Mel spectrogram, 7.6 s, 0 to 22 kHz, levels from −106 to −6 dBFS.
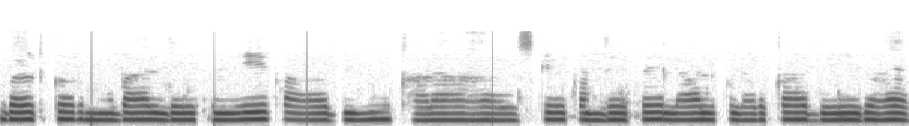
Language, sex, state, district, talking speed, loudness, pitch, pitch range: Hindi, female, Bihar, Purnia, 150 wpm, -40 LUFS, 205 Hz, 205-215 Hz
